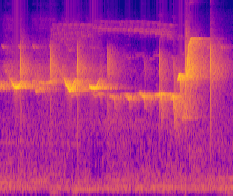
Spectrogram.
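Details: Lively mangrove whistler song for luring birds: a drawn-out whistled tone with small wavering inflections, interrupted by short sharp notes every half second, ending in a brighter, louder burst of notes.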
